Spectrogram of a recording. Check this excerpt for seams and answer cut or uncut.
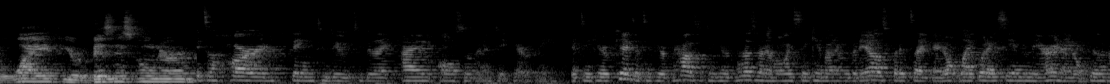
cut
